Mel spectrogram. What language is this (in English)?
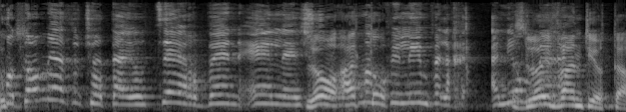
Hebrew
